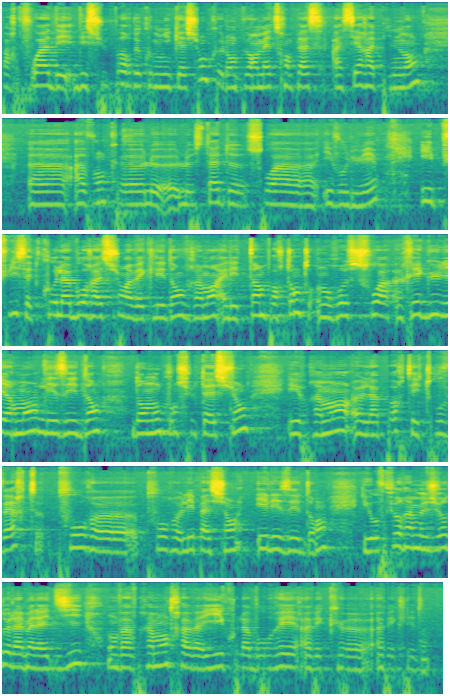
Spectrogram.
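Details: Adult female speaker; normal speech.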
